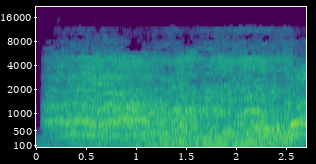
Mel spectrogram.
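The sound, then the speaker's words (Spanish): A dense street protest crowd in Sichuan, China, of many overlapping voices, raised and agitated, shouting that they want freedom, forms a loud, continuous wall of chatter with no pauses, all-enveloping for the whole stretch. “Pues una protesta. Esta es en Sichuan. Lo que sucede es una escena en la calle en la que están gritando queremos eh, libertad.”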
